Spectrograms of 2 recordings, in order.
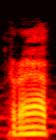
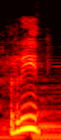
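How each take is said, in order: First: It is said as the past-tense form. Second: It is said as the present-tense form. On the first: The verb is used in its past or participle form. "jika digunakan sebagai verb dua atau verb tiga, maka pengucapannya akan berubah menjadi" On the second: The verb is used in its base form. "jika digunakan sebagai verb satu, maka pronunciation-nya adalah"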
